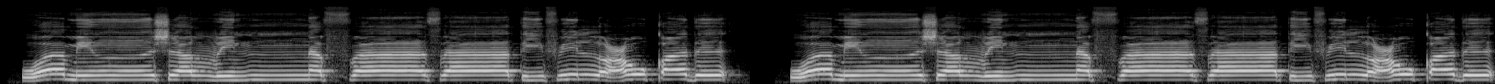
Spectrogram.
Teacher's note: یہاں پر فا اور ثا کے اوپر کھڑا زبر ہے، ان دونوں حروف کو ایک ایک الف کے برابر کھینچ کر پڑھیں گے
